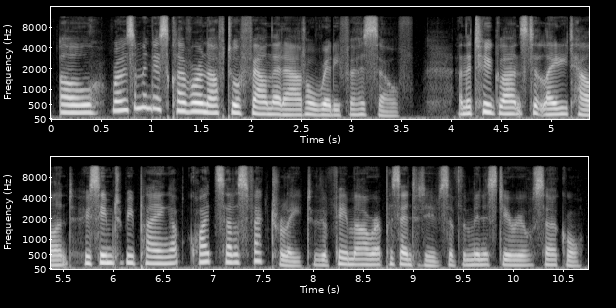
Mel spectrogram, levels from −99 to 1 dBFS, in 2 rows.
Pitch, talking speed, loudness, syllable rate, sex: 205 Hz, 200 wpm, -18 LUFS, 6.4 syllables/s, female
